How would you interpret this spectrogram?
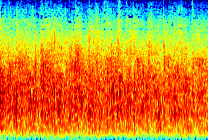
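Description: A crowd claps steadily, a dense, continuous wash of many hands slapping at once, loud and even throughout with no voices rising above it.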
